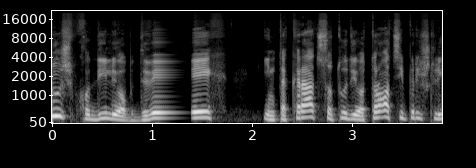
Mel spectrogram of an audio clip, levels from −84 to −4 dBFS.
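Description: At 1.03 s the speech stalls in a call audio freeze until 1.42 s: the last sound is stretched into a fading buzz or hiss for 0.36 s, likely because delayed packets emptied the jitter buffer. Unlike a dropout, nothing is lost; the speech resumes exactly where it stopped, just 0.36 s late.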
